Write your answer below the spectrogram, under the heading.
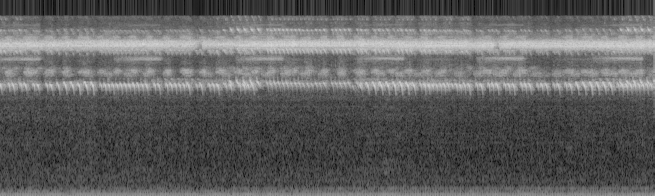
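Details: Grass insect chorus of fast, rattling pulsed trills rising and fading in short waves beneath an ever-present high, thin ringing sound, with a steady deep hum below.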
